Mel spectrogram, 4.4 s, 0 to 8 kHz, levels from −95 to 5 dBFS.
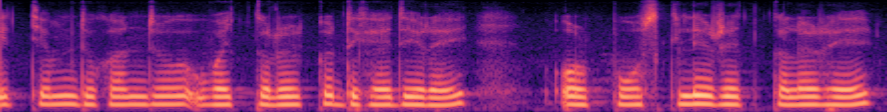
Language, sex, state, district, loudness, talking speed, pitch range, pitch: Hindi, female, Arunachal Pradesh, Longding, -15 LUFS, 200 wpm, 210-220 Hz, 210 Hz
